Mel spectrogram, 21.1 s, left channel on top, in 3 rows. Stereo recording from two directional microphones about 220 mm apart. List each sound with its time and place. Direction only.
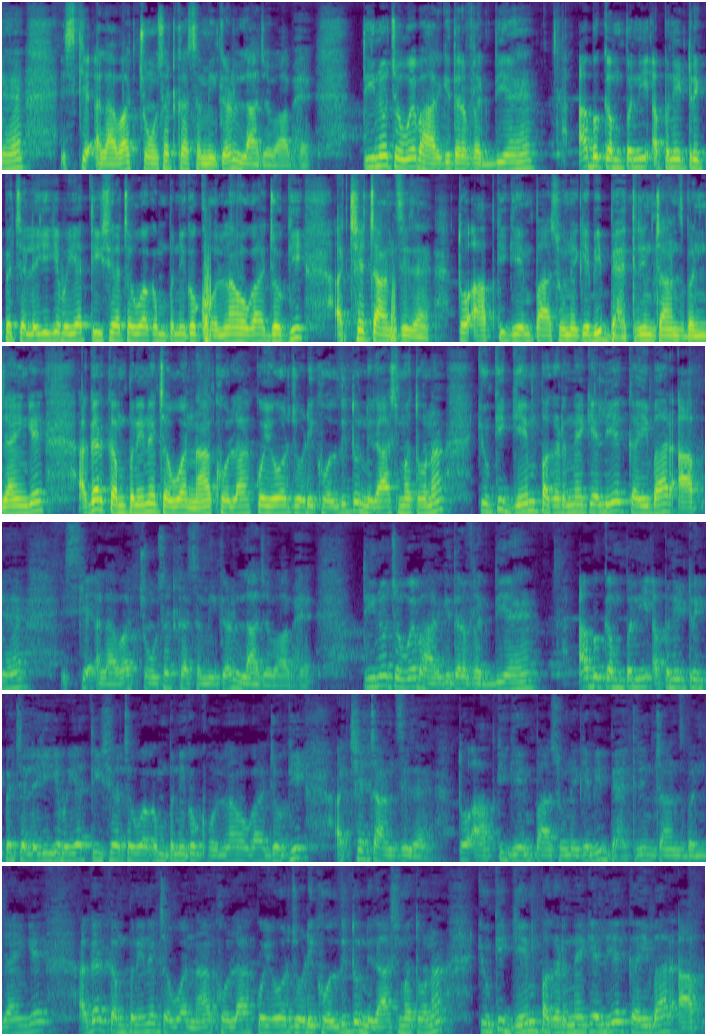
0.8 s speech: 55° left (ahead or behind)
2.4 s a man's voice: 30° left (ahead or behind)
3.6 s speech: 45° left (ahead or behind)
5.7 s speech: 50° left (ahead or behind)
17.0 s speech: 15° left (ahead or behind)
17.7 s a man's voice: 40° left (ahead or behind)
